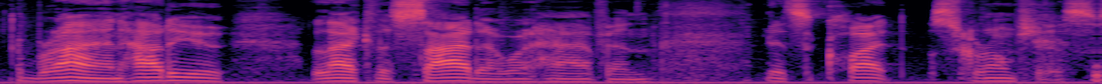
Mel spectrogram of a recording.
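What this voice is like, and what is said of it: Put-on cheesy Southern accent. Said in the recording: “talking to me in that accent ... these cheesy accents ... I love doing accents ... this is how many Southern?”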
